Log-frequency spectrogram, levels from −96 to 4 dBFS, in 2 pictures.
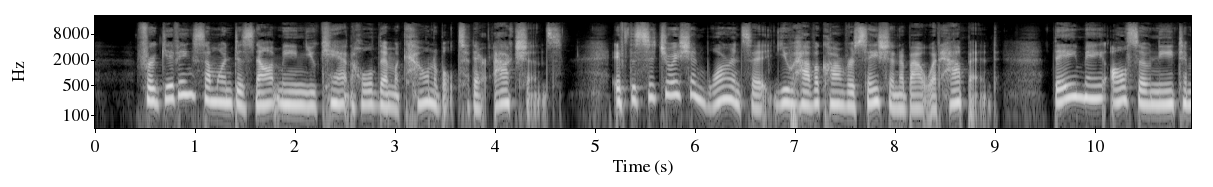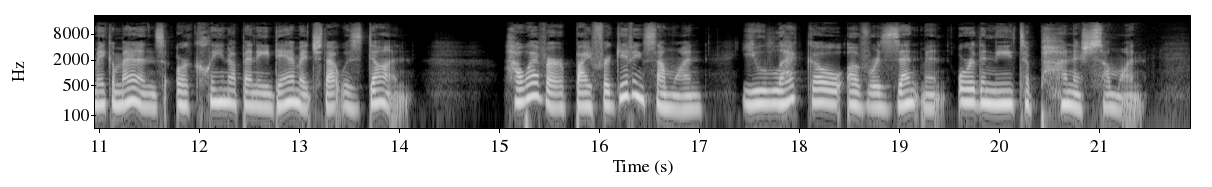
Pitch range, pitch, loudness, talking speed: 170-210 Hz, 190 Hz, -19 LUFS, 150 wpm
